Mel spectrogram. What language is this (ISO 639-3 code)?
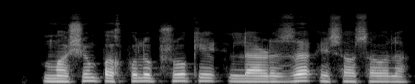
pus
